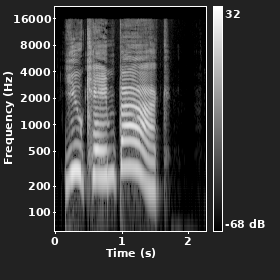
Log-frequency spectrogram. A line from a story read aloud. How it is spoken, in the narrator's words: cried Jesse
